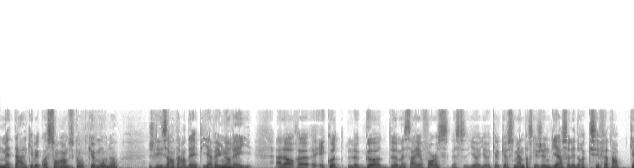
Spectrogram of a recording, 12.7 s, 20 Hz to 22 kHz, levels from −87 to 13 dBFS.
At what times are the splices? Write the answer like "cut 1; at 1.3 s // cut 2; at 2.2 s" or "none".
none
